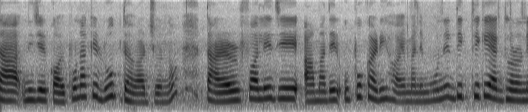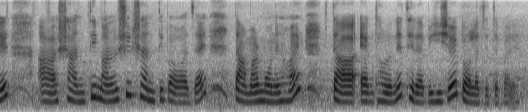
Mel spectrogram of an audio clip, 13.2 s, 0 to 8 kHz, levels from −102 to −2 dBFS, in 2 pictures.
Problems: background sounds at intervals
